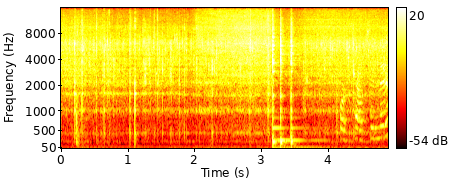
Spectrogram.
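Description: Pork chops browning in a hot Instant Pot, a steady oily sizzle under a few clicks and knocks of a utensil or lid, with a short metallic clatter near the end.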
